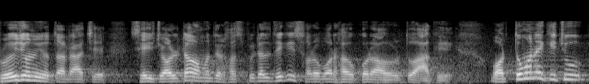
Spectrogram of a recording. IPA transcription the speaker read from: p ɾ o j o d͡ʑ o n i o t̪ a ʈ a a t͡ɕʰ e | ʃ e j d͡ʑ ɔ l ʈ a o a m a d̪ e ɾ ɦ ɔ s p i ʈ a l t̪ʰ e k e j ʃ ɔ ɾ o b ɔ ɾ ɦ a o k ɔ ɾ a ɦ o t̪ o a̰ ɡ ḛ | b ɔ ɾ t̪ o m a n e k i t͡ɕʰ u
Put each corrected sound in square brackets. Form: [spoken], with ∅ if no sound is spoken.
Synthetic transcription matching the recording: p ɾ o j o d͡ʑ o n i o t̪ a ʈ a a t͡ɕʰ e | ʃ e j d͡ʑ ɔ l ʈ a o a m a d̪ e ɾ ɦ ɔ s p i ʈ a l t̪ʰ e k e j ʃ ɔ ɾ o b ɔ ɾ ɦ a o k ɔ ɾ a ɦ o t̪ o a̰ ɡ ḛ | b ɔ ɾ t̪ o m a n e k i t͡ɕʰ u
